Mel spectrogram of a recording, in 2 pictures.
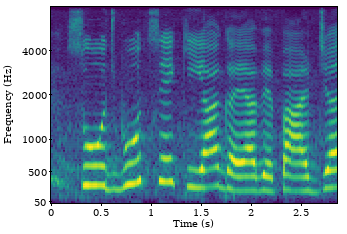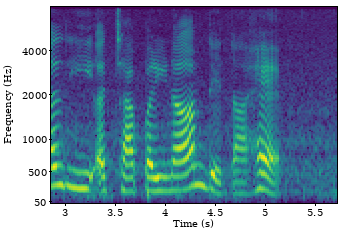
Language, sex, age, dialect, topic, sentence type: Hindi, female, 31-35, Hindustani Malvi Khadi Boli, banking, statement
